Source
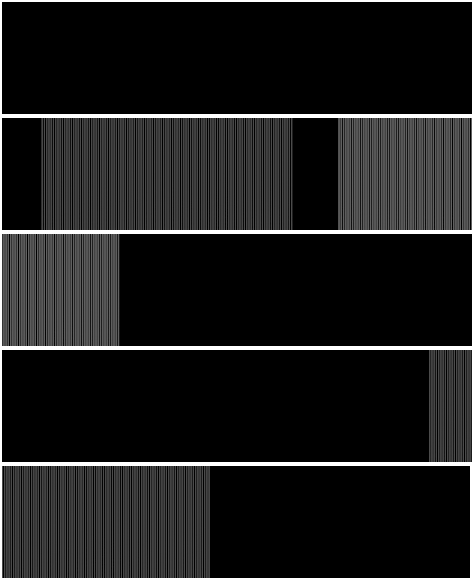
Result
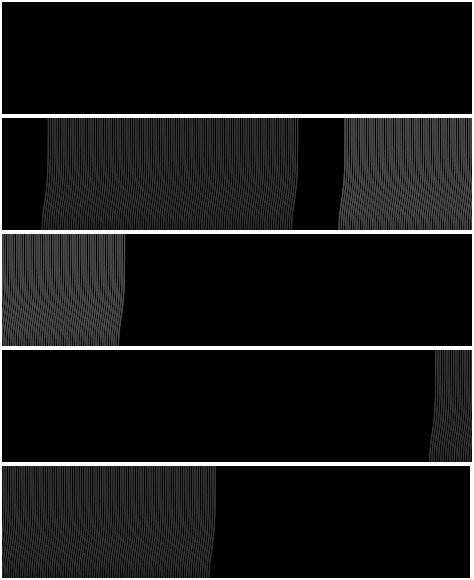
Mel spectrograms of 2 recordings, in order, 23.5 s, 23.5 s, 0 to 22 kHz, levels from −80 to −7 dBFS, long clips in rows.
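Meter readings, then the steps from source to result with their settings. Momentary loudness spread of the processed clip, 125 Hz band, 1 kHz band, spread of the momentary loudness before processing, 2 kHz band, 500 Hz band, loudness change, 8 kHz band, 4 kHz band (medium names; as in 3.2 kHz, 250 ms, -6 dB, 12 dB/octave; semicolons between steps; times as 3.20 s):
9 LU, -7.0 dB, -5.0 dB, 9 LU, -5.0 dB, -5.5 dB, -5.0 dB, -5.0 dB, -5.0 dB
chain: bass shelf 180 Hz -3 dB; phase dispersion highs, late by 61 ms, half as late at 1.2 kHz; trim -5 dB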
